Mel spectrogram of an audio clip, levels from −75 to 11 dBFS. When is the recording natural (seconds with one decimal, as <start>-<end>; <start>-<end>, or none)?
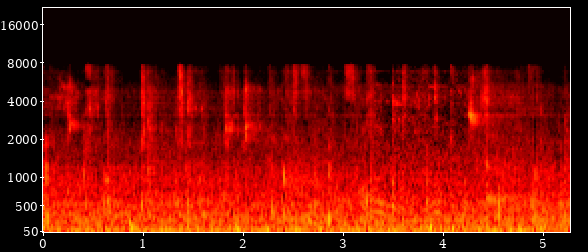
3.3-4.2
